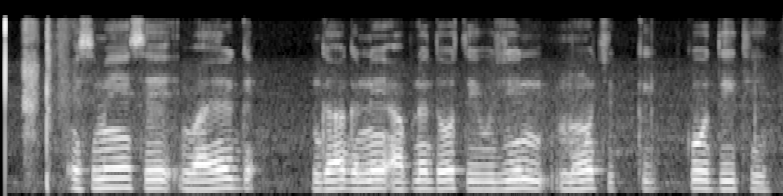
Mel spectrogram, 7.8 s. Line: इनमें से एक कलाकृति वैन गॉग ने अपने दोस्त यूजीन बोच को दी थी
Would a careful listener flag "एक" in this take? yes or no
yes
